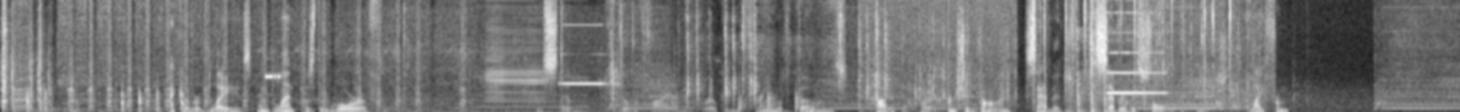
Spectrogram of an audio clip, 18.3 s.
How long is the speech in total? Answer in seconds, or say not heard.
12 s.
